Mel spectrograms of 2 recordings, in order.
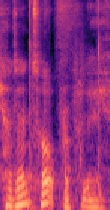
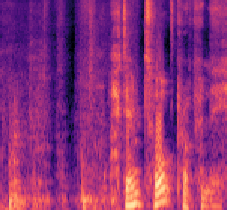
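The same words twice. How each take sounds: First: Said in the usual way. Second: "I don't talk properly" drawn out slowly and slurred; deliberately sloppy, slowed "talk properly"; mock mumbling. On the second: Shown as a demonstration. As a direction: slur it lazily to show the tired speech. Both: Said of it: "you guys can tell when it's been a hard week".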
